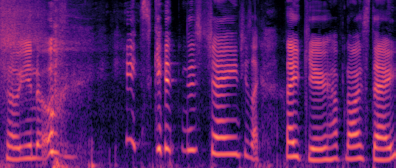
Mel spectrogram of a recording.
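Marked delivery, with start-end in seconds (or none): 2.9-4.0 loud faked British accent, held start to finish. Retelling what he said at the drive-through window, in a British accent. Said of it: "talk in a British accent".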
